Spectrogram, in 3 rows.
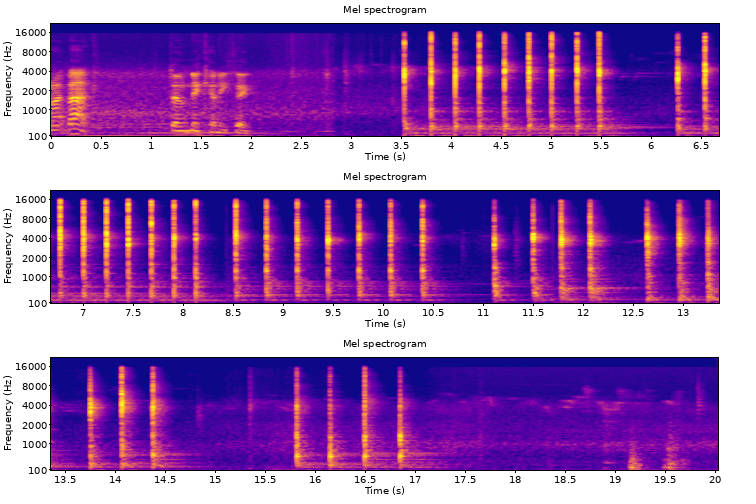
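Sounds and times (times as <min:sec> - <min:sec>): wooden mallet tapping wood: 0:03.5 - 0:15.0.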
